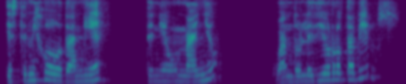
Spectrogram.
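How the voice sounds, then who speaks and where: A woman's voice: mid-range voice, normal speed, lo-fi sound. A middle-aged woman, sharing a personal faith testimony in a Bible study class, earnest and emotional with many fillers.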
